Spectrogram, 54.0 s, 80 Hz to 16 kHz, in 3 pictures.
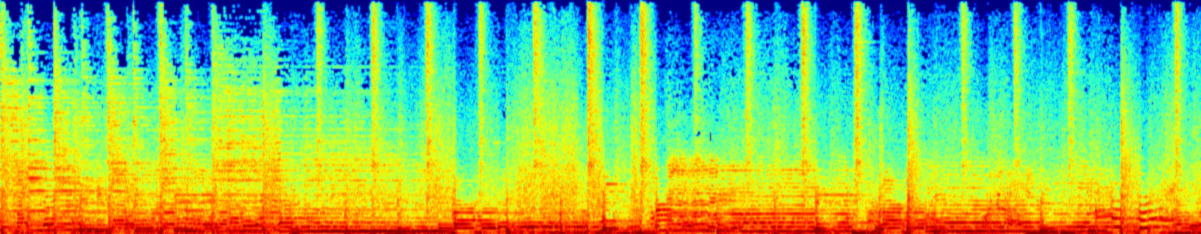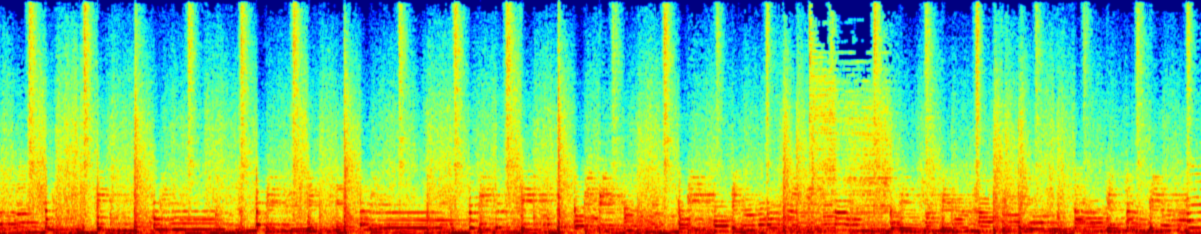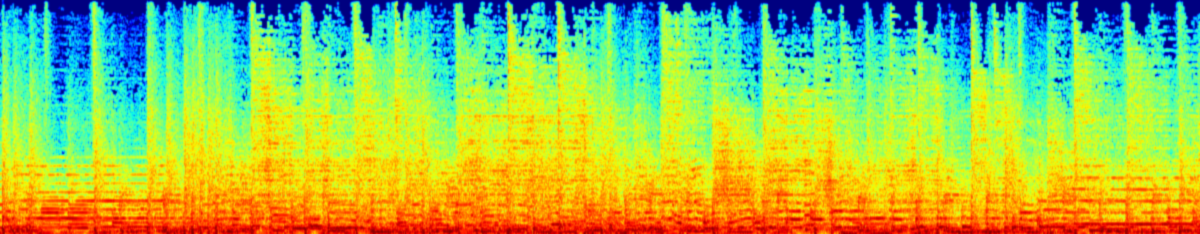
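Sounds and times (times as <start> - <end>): lead guitar bending notes: 0.0 - 54.0
live rock band playing: 0.0 - 54.0.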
